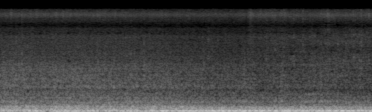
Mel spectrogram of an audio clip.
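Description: A car just back on the road after repairs, with a raised front end and not yet aligned, drives along with a steady low road rumble and engine drone heard from inside.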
